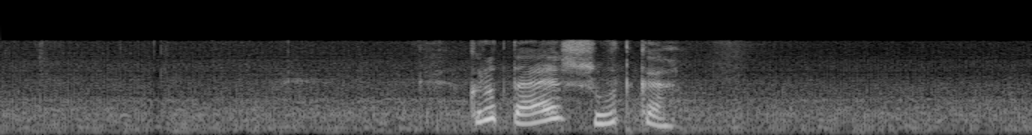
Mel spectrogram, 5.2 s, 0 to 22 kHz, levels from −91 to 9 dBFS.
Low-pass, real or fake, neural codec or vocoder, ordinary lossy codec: 7.2 kHz; fake; vocoder, 22.05 kHz, 80 mel bands, Vocos; none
